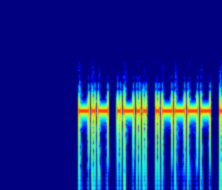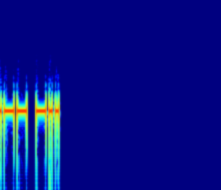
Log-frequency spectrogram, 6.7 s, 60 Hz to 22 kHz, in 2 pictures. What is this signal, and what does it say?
Morse code, heard as a keyed tone, about 25 wpm, 700 Hz. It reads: KL1WD
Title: USA Call Signs - 5 Characters - Repeated 2x - 25wpm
